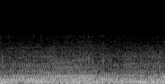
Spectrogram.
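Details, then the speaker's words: Korean-built small SUV with a 1.3-liter turbo engine and all-wheel drive, accelerating from a stop: smooth rising drone with no knocks, rattles or whines; fairly quiet for a tiny engine, and the transmission shifts smoothly. "really for a 1.3 liter engine that's not bad in an suv doesn't make all that much noise for a tiny little engine"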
